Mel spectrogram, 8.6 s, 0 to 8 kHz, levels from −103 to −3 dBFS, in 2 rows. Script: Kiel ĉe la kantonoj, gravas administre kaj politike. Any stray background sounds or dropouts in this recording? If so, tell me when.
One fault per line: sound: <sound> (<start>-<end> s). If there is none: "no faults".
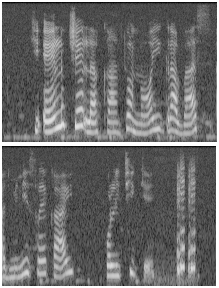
sound: laugh (7.8-8.2 s)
